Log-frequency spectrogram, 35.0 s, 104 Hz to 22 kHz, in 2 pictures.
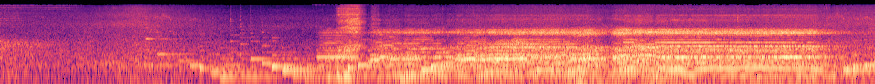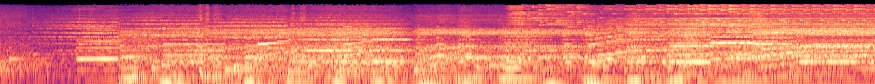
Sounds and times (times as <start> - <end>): Opera: 5.4 - 35.0.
